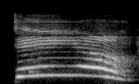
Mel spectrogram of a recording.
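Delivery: long, high drawn-out "damn"; loud, stretched-out exclamation of amazement; amazed. Retold or imitated. Daughter seeing mother after months, amazed. Reacting to mother's changed looks.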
